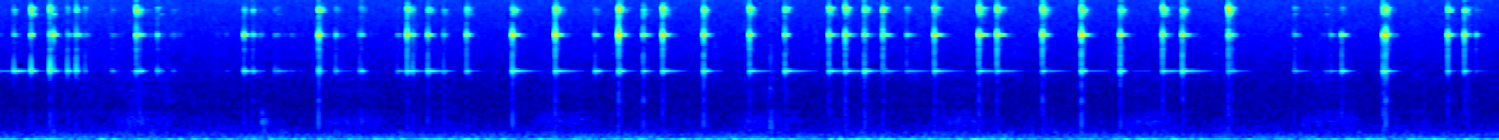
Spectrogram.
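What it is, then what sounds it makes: Glass tumbler. A hand-sized, clear glass tumbler with a faceted lower part, hollow and empty or nearly so, is held in both hands and tapped and scratched on its side with fingernails. Rapid, irregular, bright glassy clinks and ticks ring briefly at a steady high pitch over a faint low rumble.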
